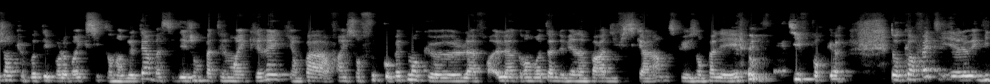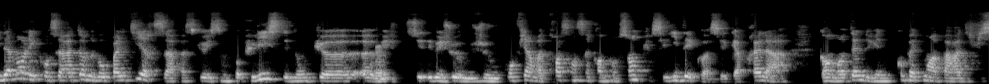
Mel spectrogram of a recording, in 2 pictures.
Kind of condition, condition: link, video call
